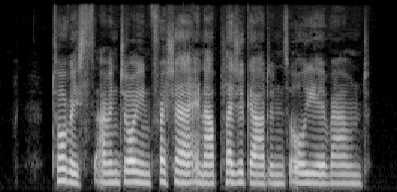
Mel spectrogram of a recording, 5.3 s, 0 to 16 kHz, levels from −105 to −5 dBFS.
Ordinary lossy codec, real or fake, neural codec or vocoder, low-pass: AAC, 64 kbps; fake; vocoder, 44.1 kHz, 128 mel bands every 256 samples, BigVGAN v2; 14.4 kHz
